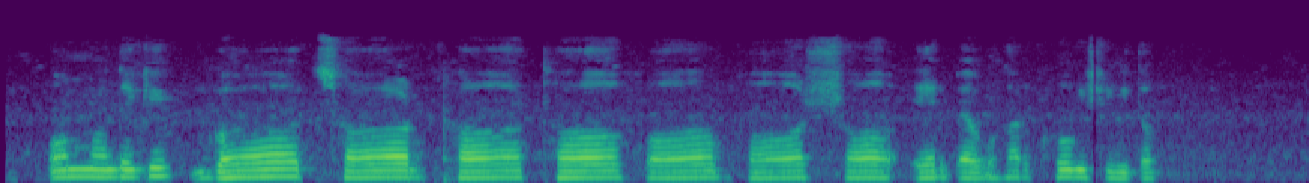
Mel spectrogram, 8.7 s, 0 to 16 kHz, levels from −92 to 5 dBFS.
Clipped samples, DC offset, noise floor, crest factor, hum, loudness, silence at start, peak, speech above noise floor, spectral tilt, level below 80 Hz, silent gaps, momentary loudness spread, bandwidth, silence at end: under 0.1%; under 0.1%; -59 dBFS; 16 dB; none; -23 LUFS; 0.35 s; -6 dBFS; 37 dB; -9 dB/octave; -58 dBFS; none; 10 LU; 7.4 kHz; 1.05 s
